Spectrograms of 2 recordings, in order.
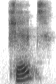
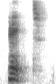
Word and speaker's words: Het: Chet, Het. Chet. Okay. No, not chet. Say het. Het. As in het, yeah.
